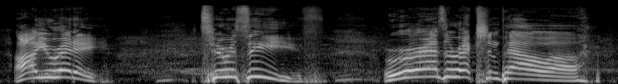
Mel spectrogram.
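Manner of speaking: slow, preaching, sermon-style preacher delivery. Showing the congregation how to say the line like a gospel preacher. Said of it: "You gotta say it like a gospel preacher".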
